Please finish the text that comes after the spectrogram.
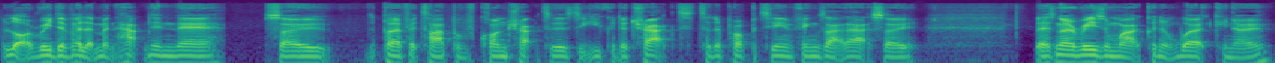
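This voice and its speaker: Low-voiced man coaching on a call. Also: fast talker, no room sound, clean studio sound. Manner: relaxed, reassuring, steady explaining. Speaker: property business coach.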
